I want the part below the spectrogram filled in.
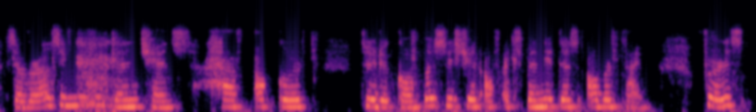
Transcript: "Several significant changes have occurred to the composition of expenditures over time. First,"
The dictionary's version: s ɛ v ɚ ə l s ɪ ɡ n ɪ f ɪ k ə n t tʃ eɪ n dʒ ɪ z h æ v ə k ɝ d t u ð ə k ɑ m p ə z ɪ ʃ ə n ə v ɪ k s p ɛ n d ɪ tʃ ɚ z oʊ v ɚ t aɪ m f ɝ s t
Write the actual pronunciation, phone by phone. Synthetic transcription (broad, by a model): s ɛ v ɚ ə l s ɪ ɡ n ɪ f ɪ k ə n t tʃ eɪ n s h æ v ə k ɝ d t u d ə k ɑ m p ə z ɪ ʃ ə n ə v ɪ k s p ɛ n d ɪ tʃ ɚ s oʊ v ɚ t aɪ m f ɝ s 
